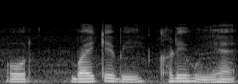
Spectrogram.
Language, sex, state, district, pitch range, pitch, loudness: Hindi, male, Uttar Pradesh, Saharanpur, 120-140 Hz, 130 Hz, -19 LUFS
